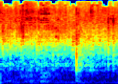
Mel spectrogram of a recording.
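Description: Dry red chilies sizzle and crackle steadily in hot oil for tempering alongside mustard seeds, cumin and curry leaves, a close, continuous frying hiss with one brief sharper pop.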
